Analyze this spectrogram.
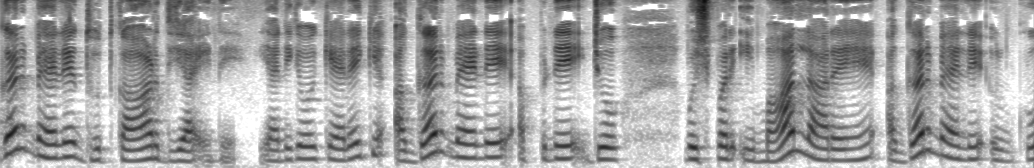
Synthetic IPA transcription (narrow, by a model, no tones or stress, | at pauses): ɡəɾmɛ̃ːned̪ʱʊt̪kaːɾd̪ijaʔɪ̰nḛ̃ːja̰ːnikeʋokɛɦɾɐɦɛ̃kiʔɐɡəɾmɛ̃ːneɐ̰pned͡ʒoːmʊd͡ʒʱpɐɾiːmaːnlaːɾɐɦeɦɛ̃ɐɡəɾmɛ̃ːneʔʊnko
